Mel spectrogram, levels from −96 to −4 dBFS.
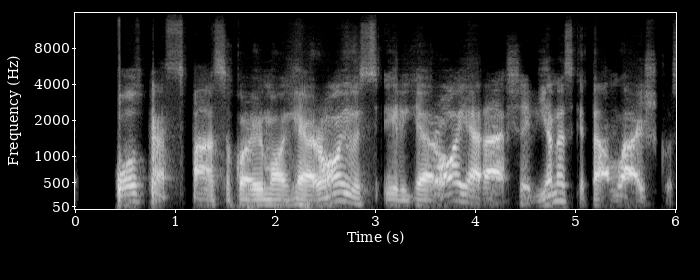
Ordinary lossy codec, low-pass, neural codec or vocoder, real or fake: Opus, 64 kbps; 14.4 kHz; codec, 44.1 kHz, 2.6 kbps, DAC; fake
